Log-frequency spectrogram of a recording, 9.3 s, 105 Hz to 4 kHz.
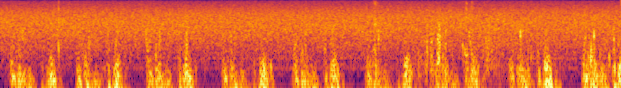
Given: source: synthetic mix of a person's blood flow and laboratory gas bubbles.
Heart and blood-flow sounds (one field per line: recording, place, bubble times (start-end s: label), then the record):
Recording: Doppler ultrasound of blood flow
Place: precordium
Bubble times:
0.85-0.92 s: bubbles
2.17-2.27 s: bubbles
4.00-4.10 s: bubbles
5.53-5.74 s: bubbles
6.76-6.81 s: bubbles
6.92-7.15 s: bubbles
From the record:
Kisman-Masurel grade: 121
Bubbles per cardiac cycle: 1 to 2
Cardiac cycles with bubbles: 10 to 50%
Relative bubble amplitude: barely perceptible (0.100 to 0.250)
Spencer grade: 2 (many but less than half of the cardiac periods contain bubble signals, singularly or in groups)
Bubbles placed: only in the low amplitude regions of the cardiac cycle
